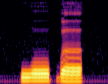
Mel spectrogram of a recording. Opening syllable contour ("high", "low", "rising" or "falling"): high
